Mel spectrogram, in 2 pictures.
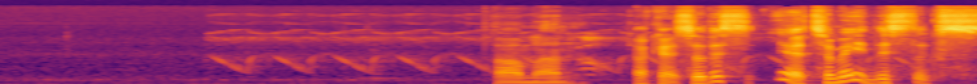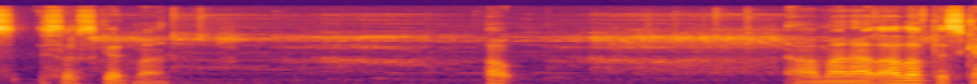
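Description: Arcade game sound effects play from a small handheld speaker.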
